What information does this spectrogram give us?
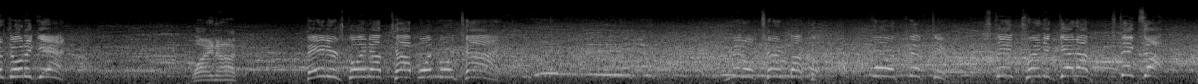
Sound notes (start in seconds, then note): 0.0 crowd chatter; 7.0 crowd cheering; 11.8 crowd cheering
